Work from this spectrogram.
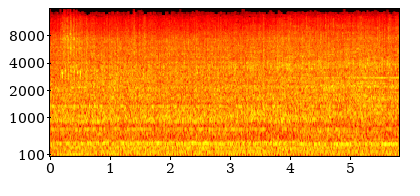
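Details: Small four-stroke engine running after a new spark plug and service, with a little too much smoke, possibly from overfilled oil: constant, steady speed with an even drone and no surging or missing.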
